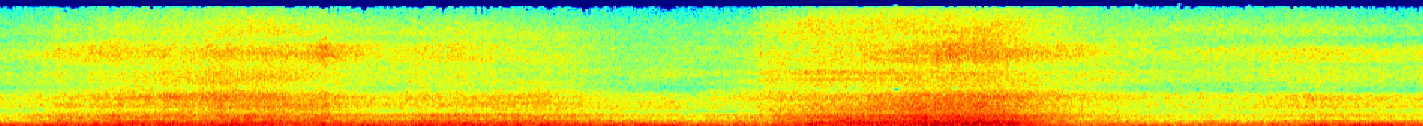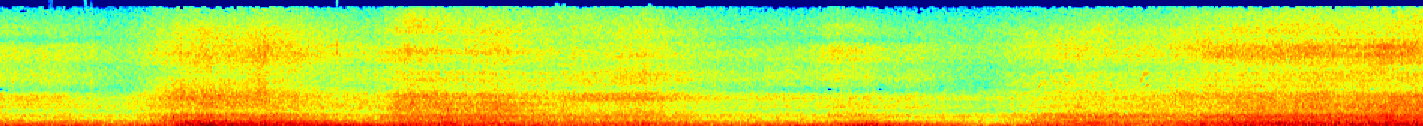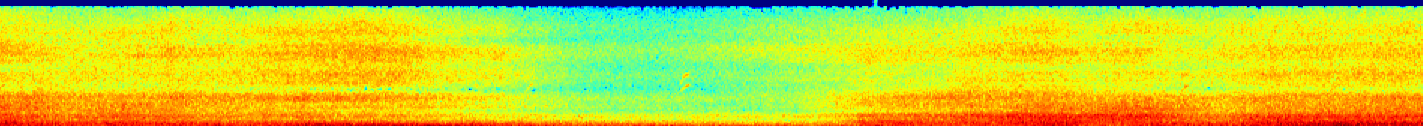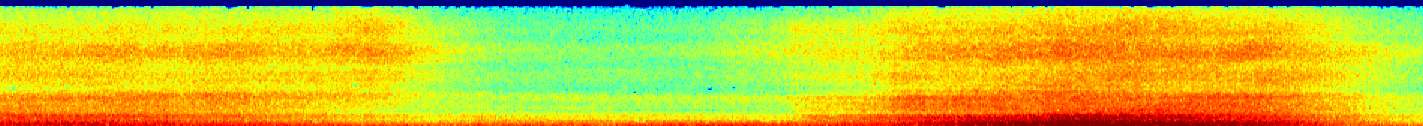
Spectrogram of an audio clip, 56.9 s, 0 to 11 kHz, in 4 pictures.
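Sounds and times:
small waves breaking on beach: 0.0 - 56.9.

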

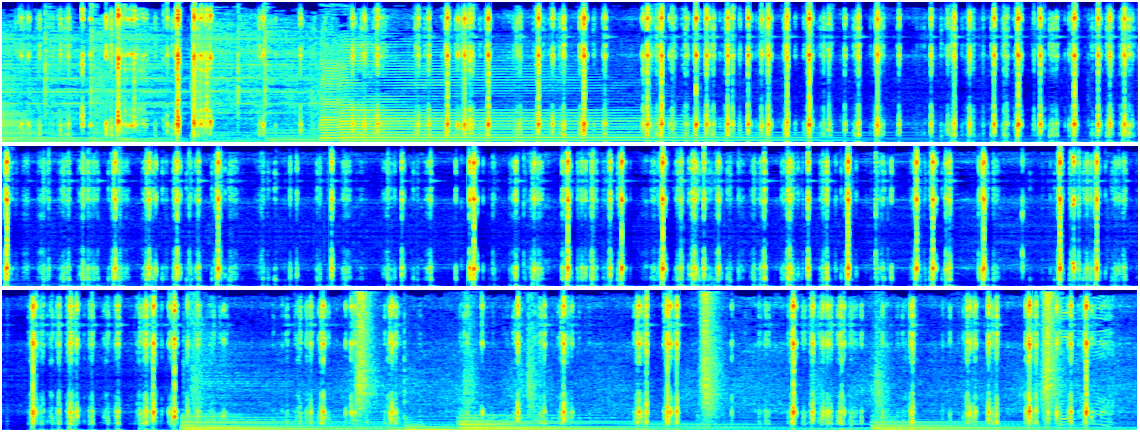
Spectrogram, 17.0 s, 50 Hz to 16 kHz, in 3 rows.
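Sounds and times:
background music note: 0.0 - 5.1, 12.3 - 17.0
bike rattling over bumps: 0.0 - 17.0.

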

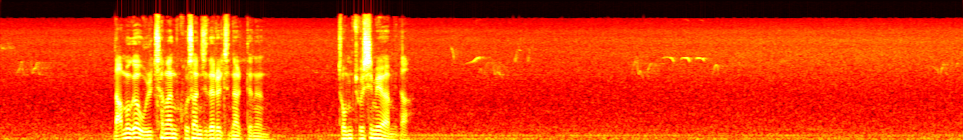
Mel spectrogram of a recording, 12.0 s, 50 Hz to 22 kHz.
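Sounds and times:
background hiss: 0.0 - 12.0
faint low hum: 0.0 - 12.0
bird chirps: 5.6 - 6.7, 7.9 - 9.1.

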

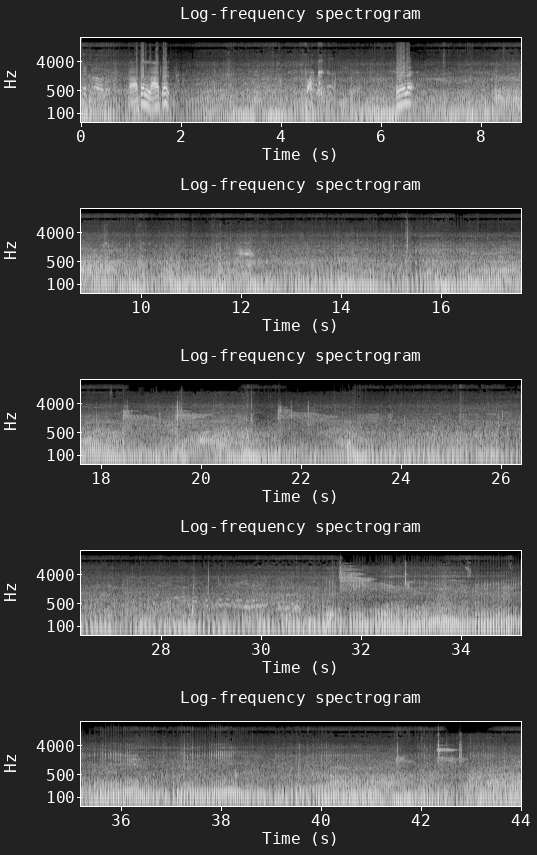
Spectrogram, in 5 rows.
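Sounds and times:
motorcycle engine running: 0.0 - 44.0
sharp knocks and clatters: 17.9 - 20.2.

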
